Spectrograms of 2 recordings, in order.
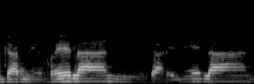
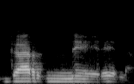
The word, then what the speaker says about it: Gardnerella: la pronunciación del organismo no es carne la canela eso sí se dice gardnerella garde de dar arena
